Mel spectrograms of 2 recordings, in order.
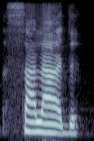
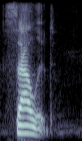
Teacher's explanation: the D in the French word salad is distinctly pronounced whereas in English salad we basically kind of sort of drop the D at the end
